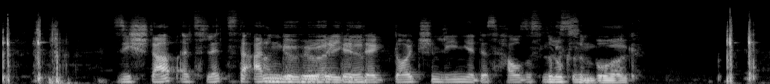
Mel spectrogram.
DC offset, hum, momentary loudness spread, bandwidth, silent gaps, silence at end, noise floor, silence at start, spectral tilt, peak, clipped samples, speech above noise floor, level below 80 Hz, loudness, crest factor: under 0.1%; none; 11 LU; 12 kHz; none; 0.15 s; -63 dBFS; 0 s; -6 dB/octave; 0 dBFS; under 0.1%; 45 dB; -46 dBFS; -19 LUFS; 20 dB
